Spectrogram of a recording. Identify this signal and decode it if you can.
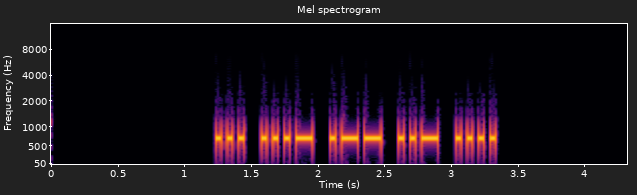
Morse code, heard as a keyed tone, about 28 wpm, 700 Hz. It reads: SVWUH
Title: Five Challenging Letter-Number Combinations 28wpm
